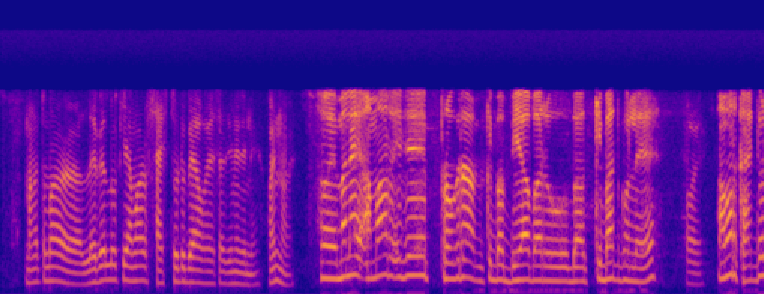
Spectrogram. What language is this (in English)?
Assamese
